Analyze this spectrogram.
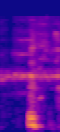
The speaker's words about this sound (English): Well, that deserves a good sound effect right here. It's called cricket.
